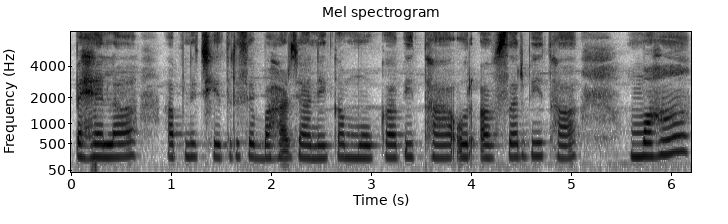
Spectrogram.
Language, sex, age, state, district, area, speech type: Hindi, female, 18-30, Rajasthan, Jaipur, urban, spontaneous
